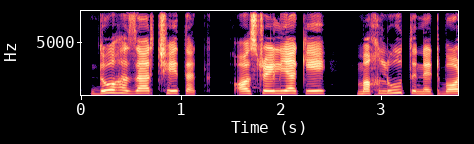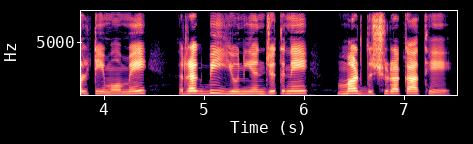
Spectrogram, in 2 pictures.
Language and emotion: Urdu, neutral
